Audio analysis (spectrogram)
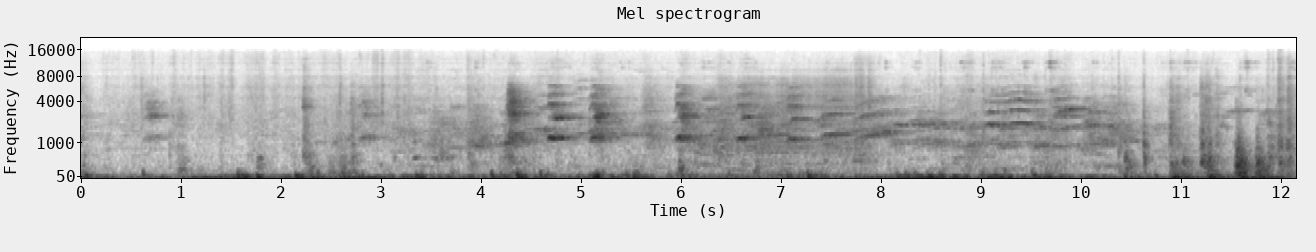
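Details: Scottish Terrier puppies from a new pedigree litter make many overlapping high, thin whimpers and squeaky yips, thickest in the middle stretch, with low handling noise underneath.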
